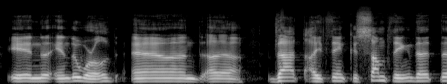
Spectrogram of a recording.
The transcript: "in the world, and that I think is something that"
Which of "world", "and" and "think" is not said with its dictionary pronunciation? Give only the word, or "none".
none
